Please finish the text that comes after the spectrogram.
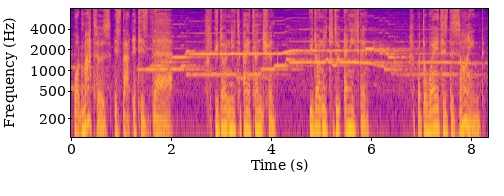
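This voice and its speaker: An actor playing a calm, analytical young intellectual soldier, explaining things coolly and articulately in a game cutscene. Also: male voice, medium pitch, moderate pace, pauses often, loud music behind the voice, natural voice. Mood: detached, explaining. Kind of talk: video game cutscene acting.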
